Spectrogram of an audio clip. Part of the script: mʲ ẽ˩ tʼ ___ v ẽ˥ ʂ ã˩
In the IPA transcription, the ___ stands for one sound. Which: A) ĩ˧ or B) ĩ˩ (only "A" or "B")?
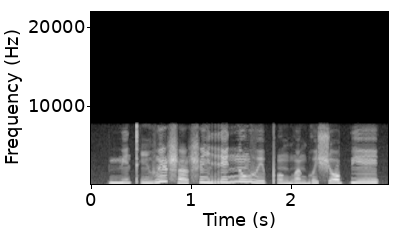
B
